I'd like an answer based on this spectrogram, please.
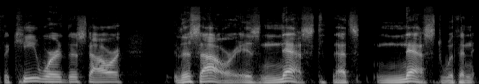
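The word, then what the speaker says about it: Nestlé: All right, so it's nest, right? Nest. Like a bird nest.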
